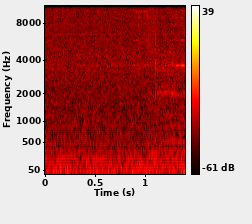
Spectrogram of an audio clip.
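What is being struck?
Nothing is struck.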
